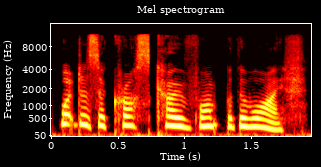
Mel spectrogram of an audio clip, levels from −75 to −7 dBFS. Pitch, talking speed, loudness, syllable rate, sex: 250 Hz, 275 wpm, -16 LUFS, 5.0 syllables/s, female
